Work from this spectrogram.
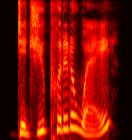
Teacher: Notice the pitch lifts right at the very end. · Now rising for a yes or no question.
